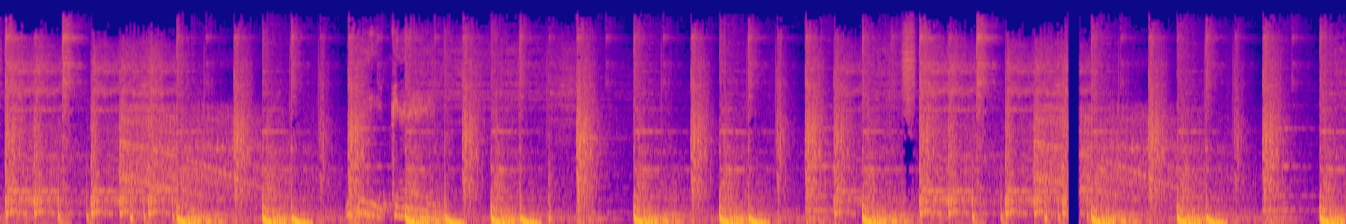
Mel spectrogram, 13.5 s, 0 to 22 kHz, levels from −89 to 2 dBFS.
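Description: At 10.67 s the audio drops into a gap of 82 ms and picks up again by 10.80 s, a stream reconnect: the connection broke, playback went silent, and a freshly started decoder rejoined the stream mid-flow. The resumed audio lands slightly ahead, skipping roughly 70 ms of material. On a waveform this shows as a flat stretch followed by the signal fading back in; a spectrogram shows a blank vertical band with mismatched content on either side.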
